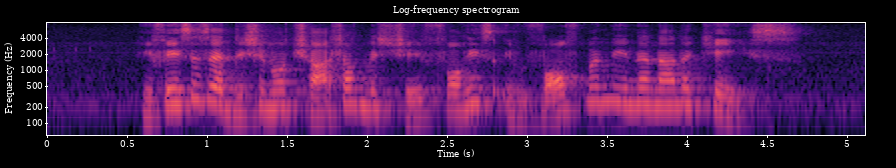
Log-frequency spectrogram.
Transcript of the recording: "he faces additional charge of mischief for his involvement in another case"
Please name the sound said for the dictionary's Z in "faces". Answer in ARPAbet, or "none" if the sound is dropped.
S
